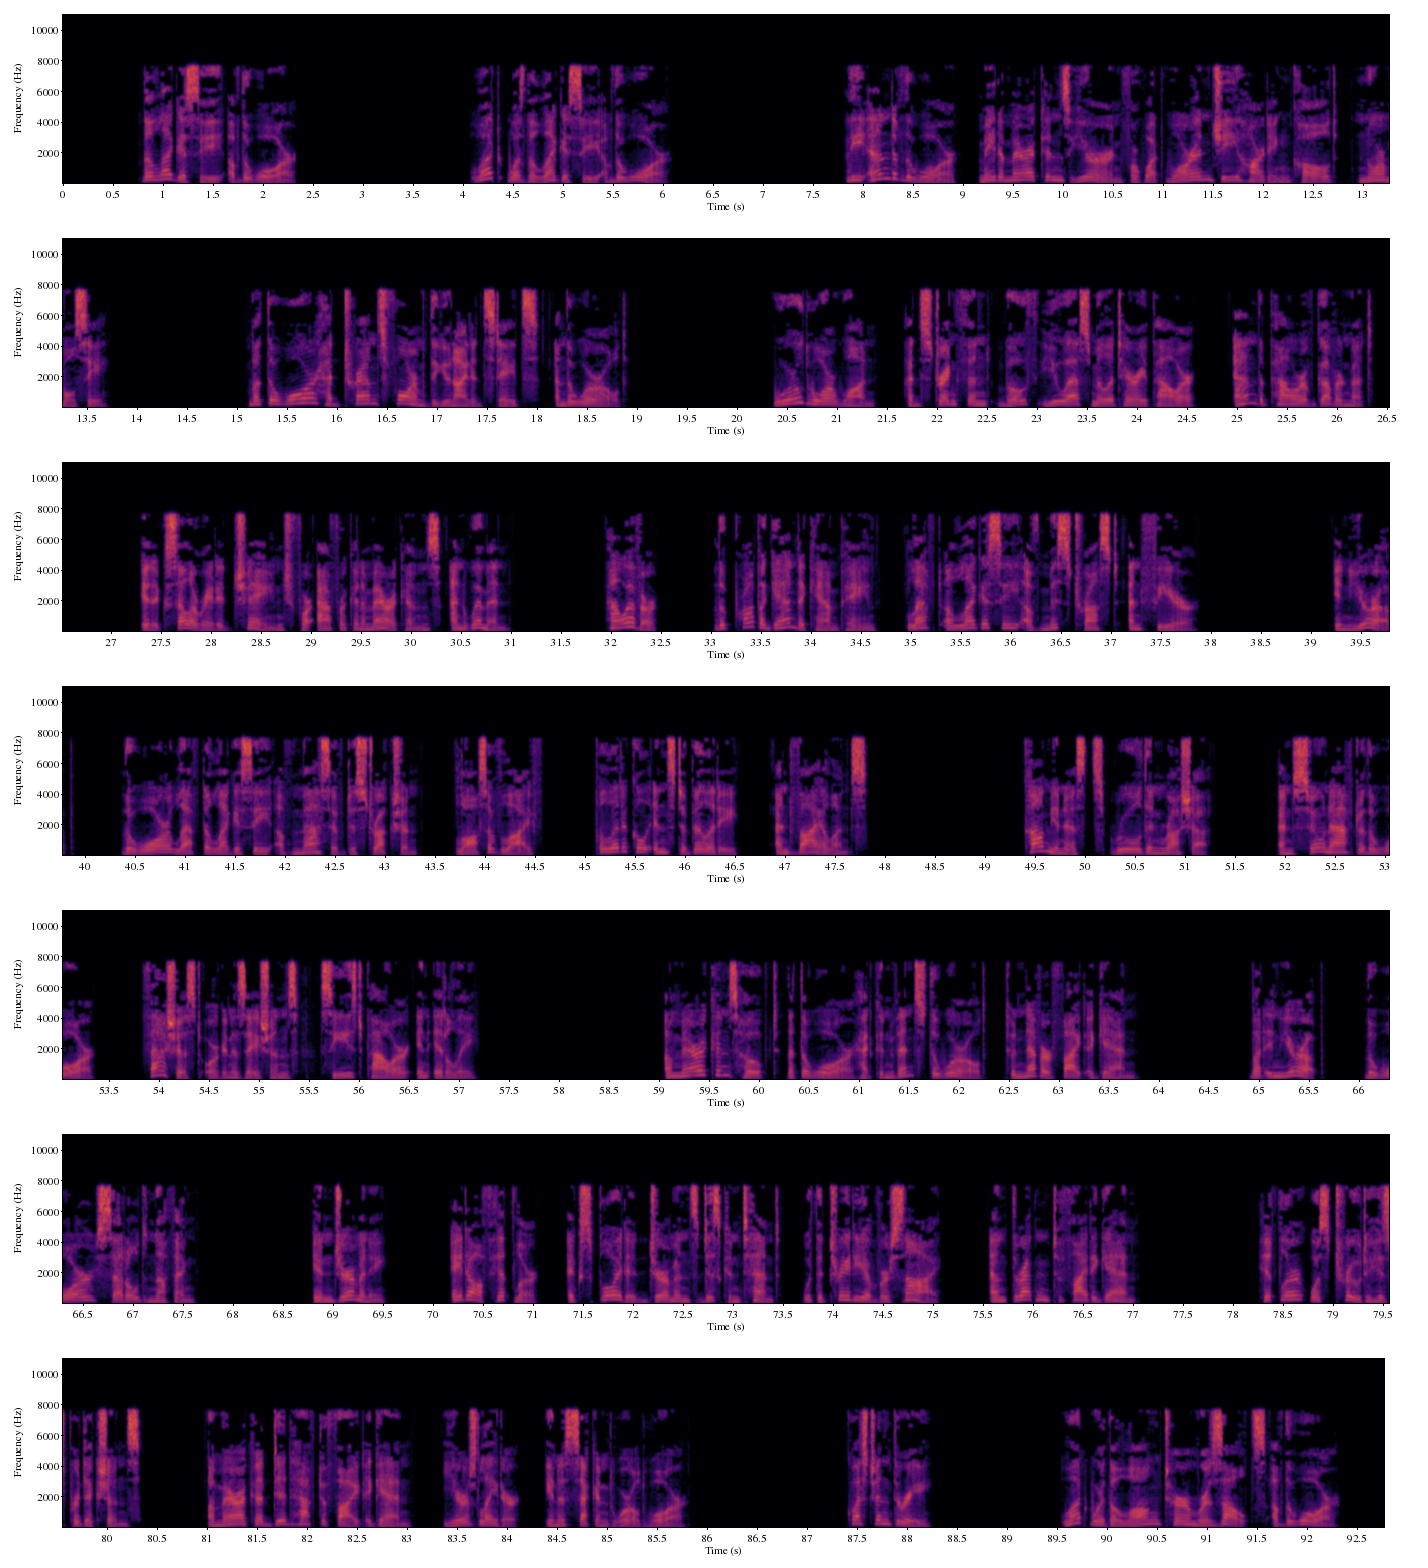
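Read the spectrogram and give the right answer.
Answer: Stronger U.S. military and government, change for African Americans and women, mistrust; in Europe destruction, instability, communism and fascism, and later World War II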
